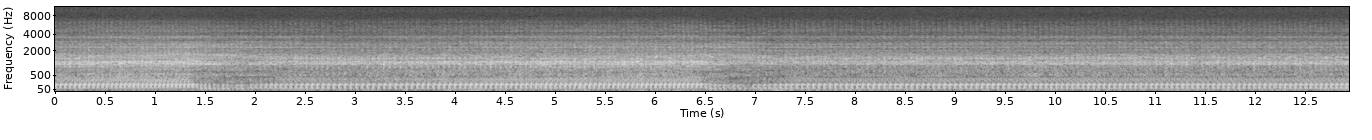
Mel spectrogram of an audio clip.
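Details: 1958 BSA C12 single-cylinder on a road test after a misfire fix; the misfire had earlier caused a breakdown, and the battery tested fine at 6.3 V. Ticking over with a steady, even thump and a clean pickup when blipped, with no misses. Normal running.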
